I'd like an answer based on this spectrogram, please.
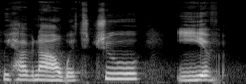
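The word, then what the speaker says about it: Yves: have now with ch Eve I'm going to call her Eve instead of eyes I'm pretty sure Eve is the correct pronunciation but once again please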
